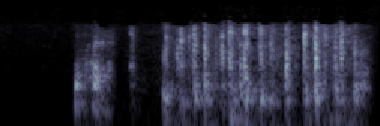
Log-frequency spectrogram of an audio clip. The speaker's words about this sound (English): is typing with the speed of a hyena, and I appreciate that.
